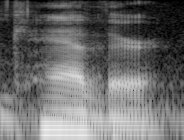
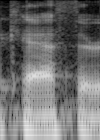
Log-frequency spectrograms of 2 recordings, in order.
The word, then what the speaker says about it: Cather: always used to say you can say cather if you'd rather which was supposed to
